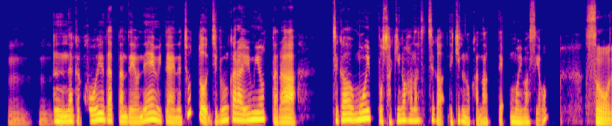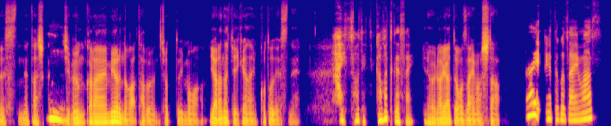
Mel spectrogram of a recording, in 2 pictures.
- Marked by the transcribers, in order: none
- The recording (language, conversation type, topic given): Japanese, advice, 周囲に理解されず孤独を感じることについて、どのように向き合えばよいですか？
